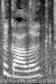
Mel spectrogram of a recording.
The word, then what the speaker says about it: Tagalog: So do you speak, is it Tagalog? – It's pronounced Tagalog.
